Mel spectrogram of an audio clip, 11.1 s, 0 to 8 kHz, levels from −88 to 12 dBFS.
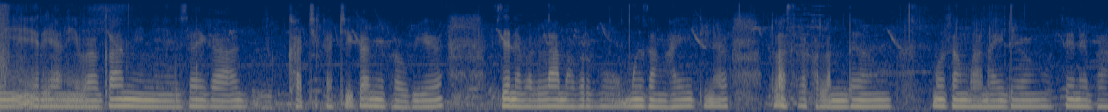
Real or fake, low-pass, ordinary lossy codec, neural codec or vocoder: real; 7.2 kHz; none; none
